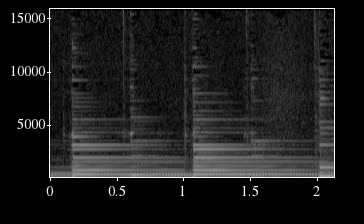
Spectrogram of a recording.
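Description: Background music: plucked acoustic guitar notes, about two a second, each ringing on into the next.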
